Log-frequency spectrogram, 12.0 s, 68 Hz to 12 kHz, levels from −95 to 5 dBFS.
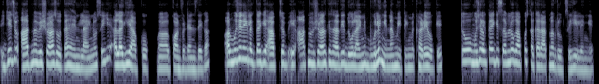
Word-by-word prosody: ये 285 - +2
जो 305 +1 -2
आत्मविश्वास 240 +1 +3
होता 215 -1 -1
है 220 -2 +1
इन 195 0 -3
लाइनों 185 +4 -3
से, 250 +4 -6
ये 330 +4 -5
अलग 225 0 +7
ही 245 +1 +4
आपको 190 +2 -9
अ, 185 +1 -5
कॉन्फिडेंस 180 -2 -3
देगा 180 +6 -5 0.3
और 250 - +5
मुझे 290 +5 +4
नहीं 315 -1 +3
लगता 265 -1 +1
कि 260 +1 +1
आप 220 -2 +3
जब 240 -2 -2
ये 235 - +1 0.2
आत्मविश्वास 240 0 +1
के 255 - 0
साथ 225 -1 +2
ये 240 - +1
2 215 -1 +1
लाइनें 215 +2 +1
बोलेंगे 225 +2 +2
ना 200 +1 -2
मीटिंग 200 -2 -3
में 200 - -7
खड़े 210 -1 +1
होके, 195 +1 -4 0.4
तो 280 +1 +2
मुझे 255 +2 +2
लगता 270 +2 +1
है 290 - +2
कि 285 - -4
सब 260 -1 -2
लोग 275 0 +1
आपको 245 +3 -1
सकारात्मक 215 -3 -2
रूप 175 -2 -7
से - - -7
ही 190 +2 -3
लेंगे। 165 -1 -10
225 Hz, 240 wpm, -22 LUFS, 195-255 Hz, 0.4 s, अलग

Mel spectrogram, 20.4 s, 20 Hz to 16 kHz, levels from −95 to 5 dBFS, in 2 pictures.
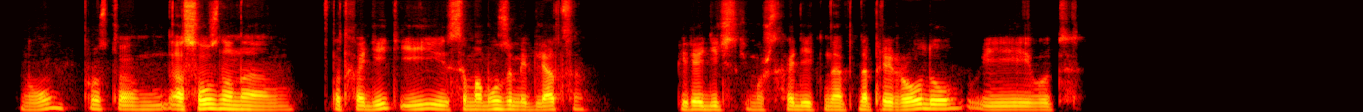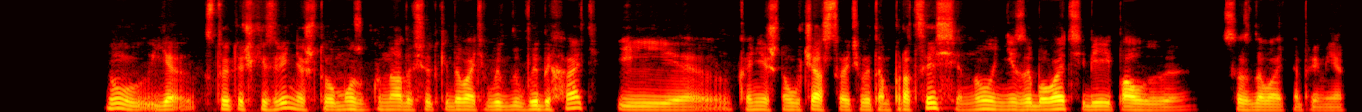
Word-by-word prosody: Ну, 115 +4 -3
м, 160 - -8
просто, 140 -1 -2
м, 120 +1 -5
осознанно 125 -4 +4 0.3
подходить 130 +6 0
и 130 +1 +1
самому 120 +3 +2
замедляться, 120 -1 0 0.6
периодически, 120 +1 0
может, 110 -1 -8
сходить 115 -1 -1
на 110 -2 +1
на 120 - +4
природу 140 +5 +4
и 115 0 -1
вот 110 -1 -7 2.9
Ну, 145 -7 -1
я 125 +1 +1
с - - -5
той 135 - +1
точки 130 - -4
зрения, 125 +2 -1
что 115 +2 -3
мозгу 115 -2 -3
надо 115 -1 0
всё-таки 105 - -8
давать 115 -1 +1
выды 115 0 -2
выдыхать 125 +8 0
и, 110 -1 -2
э, 105 0 -3
конечно, 115 -1 -4
участвовать 110 0 +1
в - - -4
этом 105 -2 -3
процессе, 165 +9 0
но 125 +6 0
не 115 0 -4
забывать 115 +4 +4
себе 115 +1 -1
и - - -2
паузы 100 -1 +1 0.2
создавать, 100 -3 -1
например. 95 -1 -10
115 Hz, 130 wpm, -27 LUFS, 110-125 Hz, 2.9 s, осознанно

